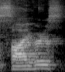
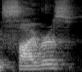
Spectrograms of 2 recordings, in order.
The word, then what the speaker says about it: Cyvers: Another one is Cyvers.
